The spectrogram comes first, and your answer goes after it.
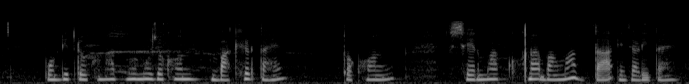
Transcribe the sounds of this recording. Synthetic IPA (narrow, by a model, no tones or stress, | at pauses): ponɖit̪ɾokʰɔnat̪muɾmud͡ʒɔkʰɔnbakʰeɾt̪aɦɛ̃ | t̪ɔkʰɔnseɾmakʰɔnaʔbaŋmaʔd̪aʔɛd͡ʒaɽit̪aɦɛ̃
